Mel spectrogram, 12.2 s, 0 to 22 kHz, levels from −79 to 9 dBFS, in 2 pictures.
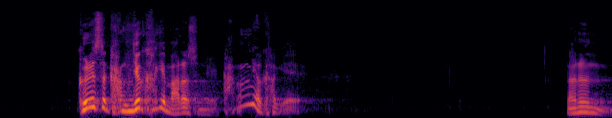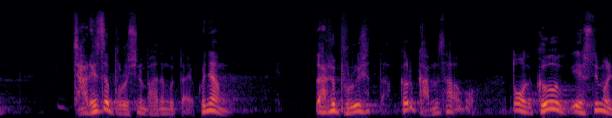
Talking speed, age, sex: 100 wpm, 50-69, male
